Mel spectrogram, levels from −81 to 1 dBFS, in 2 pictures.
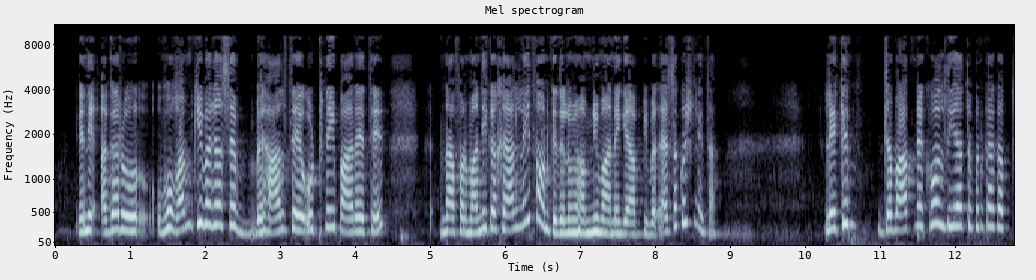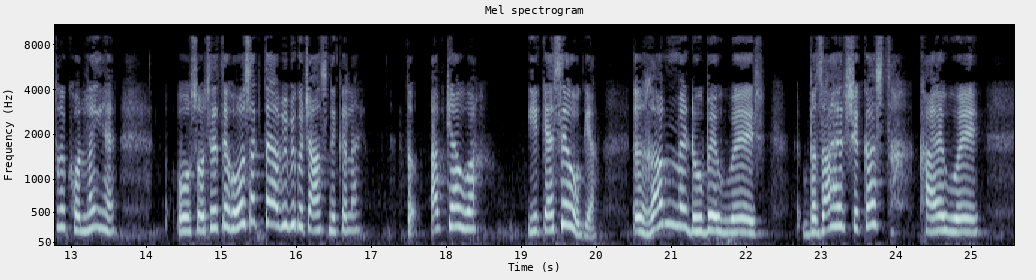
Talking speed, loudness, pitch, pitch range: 185 wpm, -16 LUFS, 230 Hz, 205-280 Hz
